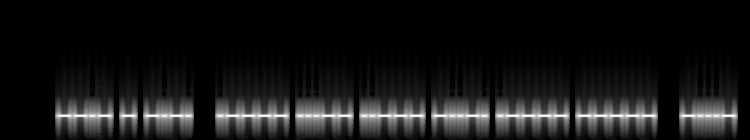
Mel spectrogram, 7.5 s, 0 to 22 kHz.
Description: Morse code, heard as a keyed tone, about 30 wpm, 700 Hz. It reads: QTC 132/10 <BT>
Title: Worked All Europe DX Contest - QTC Exchange - 30wpm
